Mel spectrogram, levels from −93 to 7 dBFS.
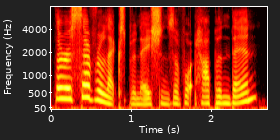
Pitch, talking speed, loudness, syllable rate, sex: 220 Hz, 180 wpm, -17 LUFS, 6.9 syllables/s, female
